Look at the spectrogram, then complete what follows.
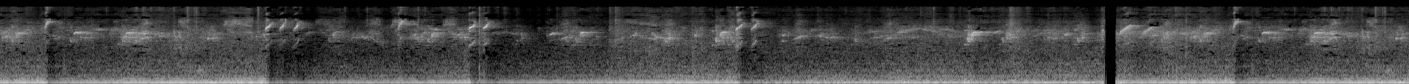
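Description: Gouldian finches chirping and calling, many short high chirps and squeaks scattered throughout, over a steady low hum.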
